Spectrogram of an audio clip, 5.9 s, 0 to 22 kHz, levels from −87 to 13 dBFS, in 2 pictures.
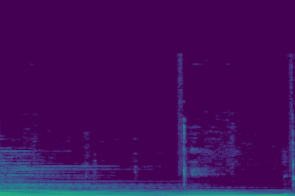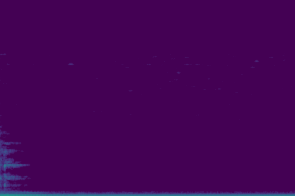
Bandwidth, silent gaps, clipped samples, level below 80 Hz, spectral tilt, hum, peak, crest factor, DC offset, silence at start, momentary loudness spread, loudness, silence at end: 8.4 kHz; none; under 0.1%; -54 dBFS; -8 dB/octave; 50 Hz at -50 dBFS; -16 dBFS; 16 dB; under 0.1%; 0 s; 23 LU; -32 LUFS; 0 s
